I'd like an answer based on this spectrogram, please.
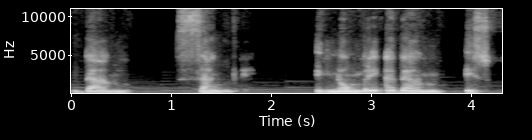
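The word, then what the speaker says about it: דם: misma es la unidad, seguida de Dalet, Mem, que se pronuncia Dam, sangre.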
